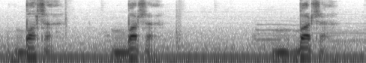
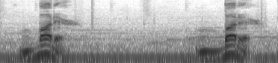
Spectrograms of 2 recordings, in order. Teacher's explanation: in the UK you hear the T in the word but in the American accent it's absolutely different you don't hear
